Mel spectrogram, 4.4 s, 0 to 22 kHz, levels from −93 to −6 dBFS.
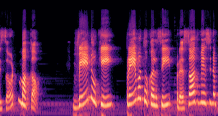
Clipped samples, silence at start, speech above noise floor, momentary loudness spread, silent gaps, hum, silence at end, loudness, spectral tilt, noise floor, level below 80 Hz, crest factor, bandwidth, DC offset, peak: under 0.1%; 0 s; 39 dB; 9 LU; none; none; 0 s; -17 LUFS; -2.5 dB/octave; -57 dBFS; -54 dBFS; 16 dB; 15.5 kHz; under 0.1%; -4 dBFS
